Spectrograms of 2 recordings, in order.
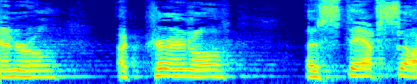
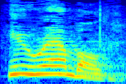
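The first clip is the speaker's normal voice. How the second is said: mock critic; 6 semitones higher, 6 dB louder than usual. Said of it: "They'll say".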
